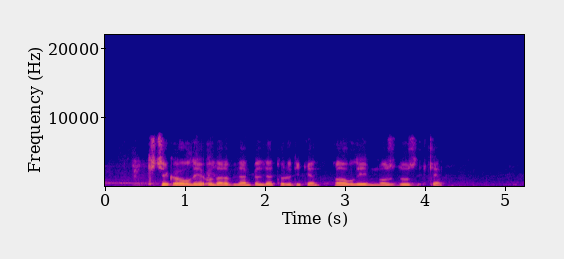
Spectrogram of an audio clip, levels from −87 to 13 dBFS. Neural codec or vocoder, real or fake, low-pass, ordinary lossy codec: codec, 24 kHz, 6 kbps, HILCodec; fake; 7.2 kHz; Opus, 24 kbps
